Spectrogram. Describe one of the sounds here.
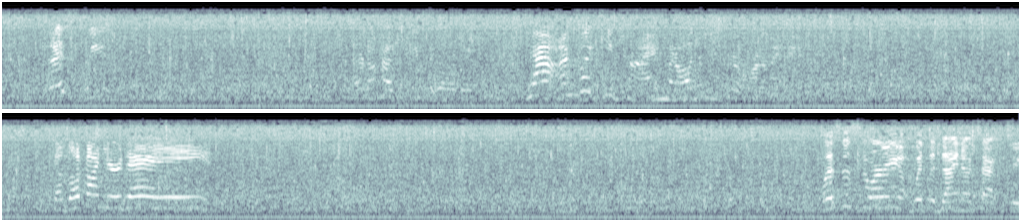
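Young women talk and laugh close by.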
